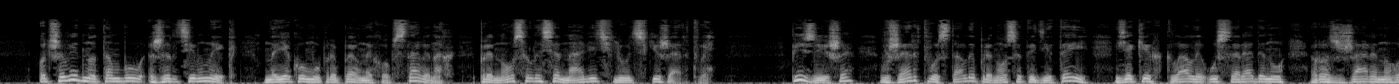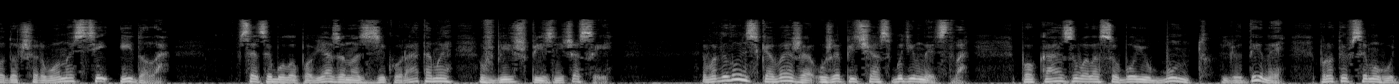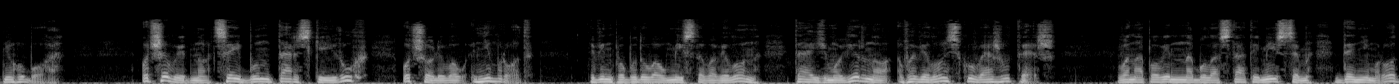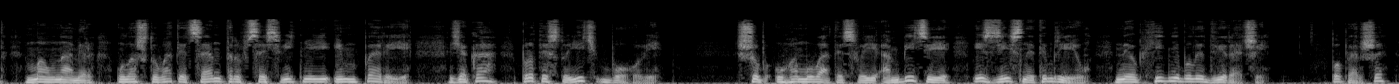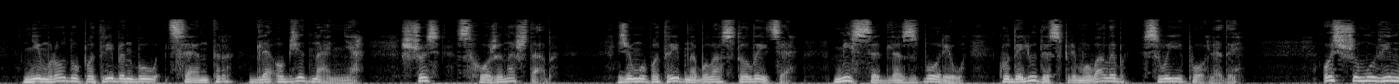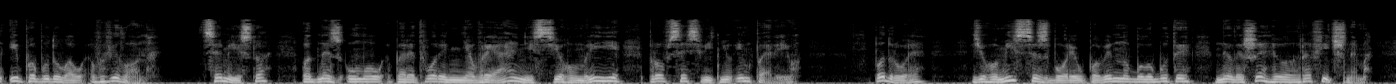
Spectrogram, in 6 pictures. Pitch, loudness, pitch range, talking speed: 115 Hz, -22 LUFS, 100-130 Hz, 105 wpm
